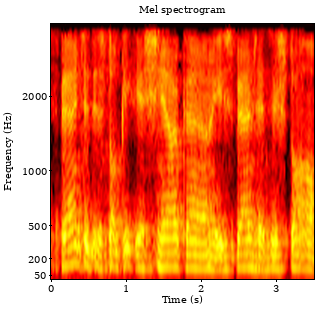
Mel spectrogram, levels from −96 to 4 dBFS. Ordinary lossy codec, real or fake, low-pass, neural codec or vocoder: AAC, 24 kbps; fake; 3.6 kHz; codec, 24 kHz, 0.9 kbps, WavTokenizer, small release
